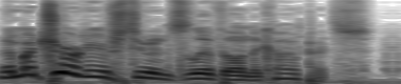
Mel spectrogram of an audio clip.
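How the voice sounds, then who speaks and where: A man doing a calm older doctor. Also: on the high side, rapid-fire, slightly rough, no echo, heavily acted. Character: calm older male doctor, gently formal.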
